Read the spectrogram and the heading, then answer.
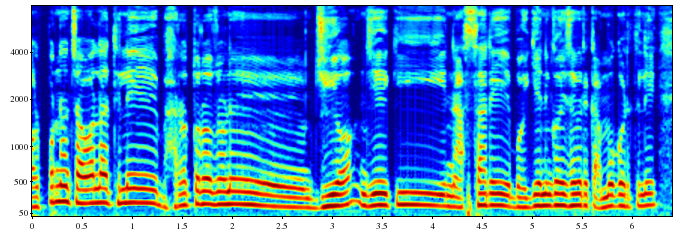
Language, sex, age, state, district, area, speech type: Odia, male, 60+, Odisha, Jajpur, rural, spontaneous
